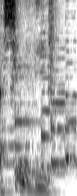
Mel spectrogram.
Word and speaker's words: 李: 리. 성이 리입니다. 리 같은 경우에는 성조가 못하면 삼성이에요. 그래서 보통 리 이렇게 합니다. 리 성조가 리.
